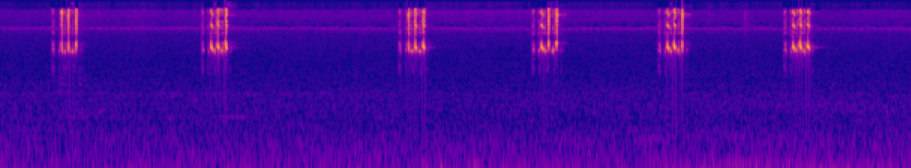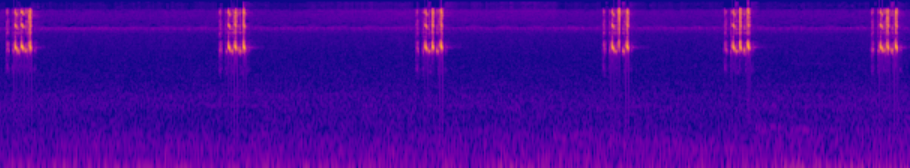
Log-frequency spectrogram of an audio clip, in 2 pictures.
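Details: A single solitary cricket chirps steadily, high trilled bursts of three or four rapid pulses repeating roughly once every second to second and a half, against a quiet, faintly humming background.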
